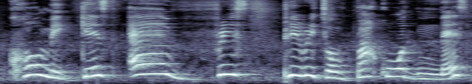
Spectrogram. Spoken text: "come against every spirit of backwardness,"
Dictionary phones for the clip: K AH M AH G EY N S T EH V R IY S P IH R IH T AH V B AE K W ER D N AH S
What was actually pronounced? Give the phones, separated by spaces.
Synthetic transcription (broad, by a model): K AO M AH G EY N S T EH V R IY S P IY R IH T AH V B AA K W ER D N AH S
